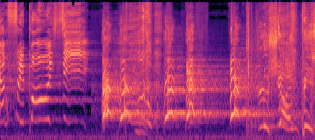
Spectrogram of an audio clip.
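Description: A cartoon dog in an animated series gives a run of yips and whining barks in quick uneven bursts, close and loud, mixed in with excited voices talking.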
